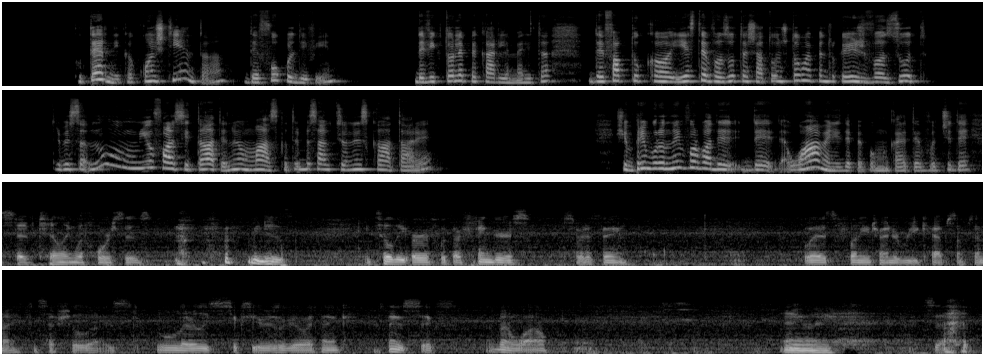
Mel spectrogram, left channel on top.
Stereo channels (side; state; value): both; different; correlation -0.01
